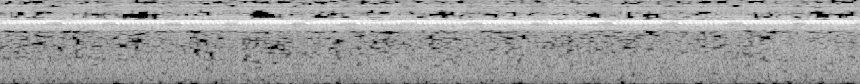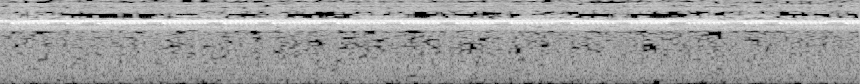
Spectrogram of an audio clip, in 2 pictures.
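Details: High-pitched insect trill running without pause, a fast, even pulsing on one shrill note, with fainter higher buzzing layers behind it and no other clear sounds.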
